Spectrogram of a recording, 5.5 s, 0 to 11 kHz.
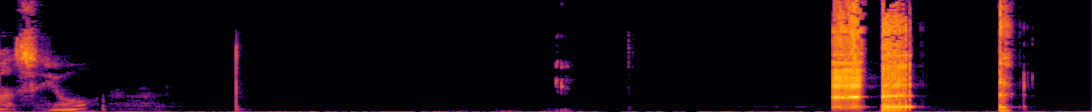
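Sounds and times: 
speech: 0.1 - 0.6
loud burp right against the microphone: 4.2 - 5.2.

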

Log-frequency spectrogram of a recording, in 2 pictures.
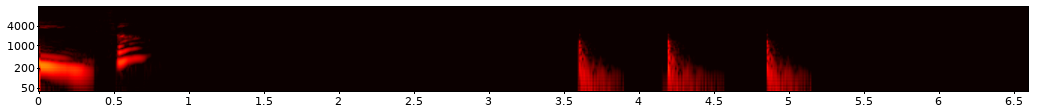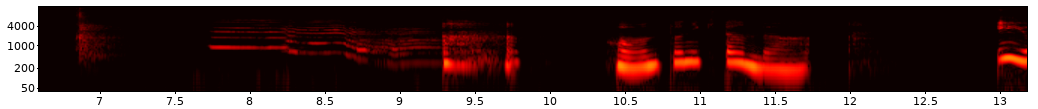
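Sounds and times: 
speech: 0.0 - 0.8, 10.4 - 11.8
slow knocking on the door of a private room: 3.6 - 5.2.

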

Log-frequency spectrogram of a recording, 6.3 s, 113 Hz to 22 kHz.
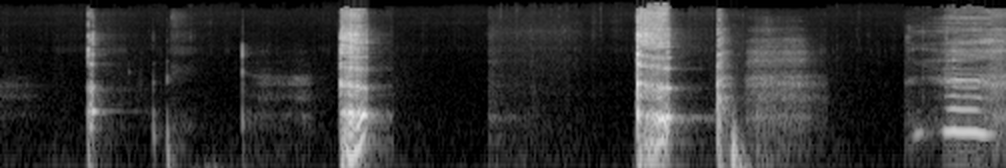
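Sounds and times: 
loud burps: 2.1 - 2.5, 4.0 - 4.4.

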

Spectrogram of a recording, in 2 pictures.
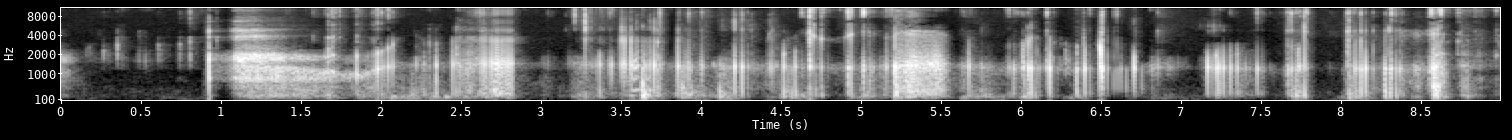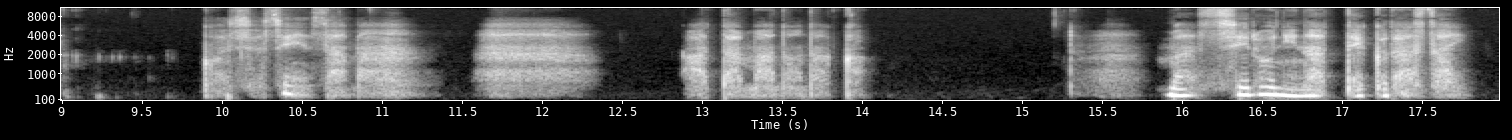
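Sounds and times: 
wet licking and smacking mouth sounds: 0.3 - 9.1
speech: 10.4 - 11.3, 15.9 - 17.7.

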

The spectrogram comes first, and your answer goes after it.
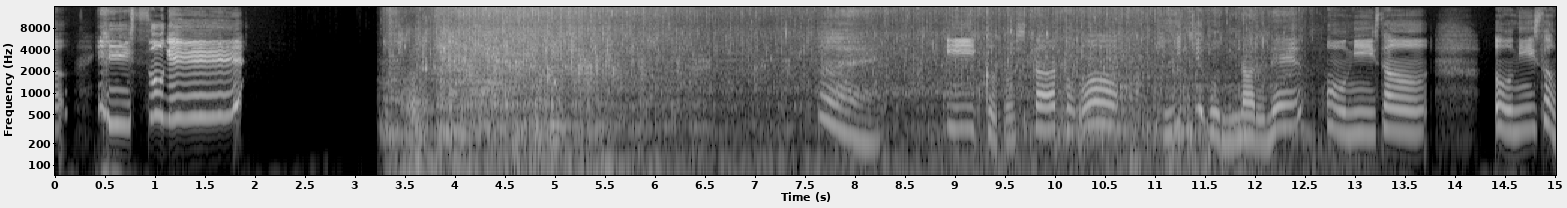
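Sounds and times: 
speech: 0.0 - 1.3, 9.4 - 15.0
toilet flushing: 3.2 - 12.8.

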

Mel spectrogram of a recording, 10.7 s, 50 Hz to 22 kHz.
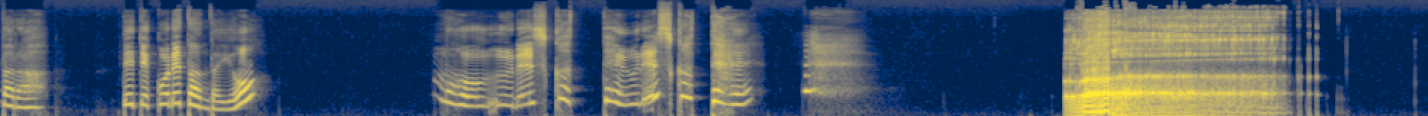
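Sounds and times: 
speech: 1.0 - 2.0, 3.3 - 6.2, 8.0 - 8.8
tiny gulps: 8.0 - 9.9
long loud deliberately performed voiced burp: 8.0 - 10.0.

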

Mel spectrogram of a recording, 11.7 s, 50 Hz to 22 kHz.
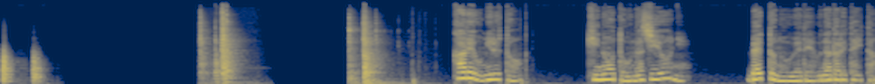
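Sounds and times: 
knocking on a wooden bedroom door: 0.0 - 0.7
speech: 6.1 - 7.1, 7.8 - 9.2, 10.0 - 11.6.

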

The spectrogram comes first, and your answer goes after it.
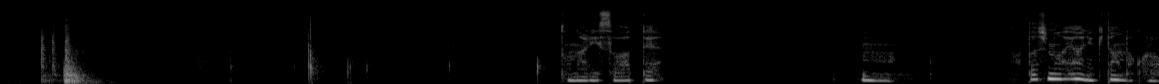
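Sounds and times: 
faint steady hiss: 0.0 - 11.5
door shutting with a solid thump: 0.4 - 1.1
speech: 5.7 - 6.7, 10.3 - 11.5.

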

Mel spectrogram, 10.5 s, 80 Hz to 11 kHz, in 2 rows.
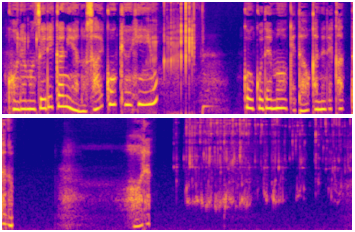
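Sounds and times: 
speech: 0.2 - 5.5, 7.2 - 7.6
top-grade wine pouring into a glass: 7.8 - 10.5.

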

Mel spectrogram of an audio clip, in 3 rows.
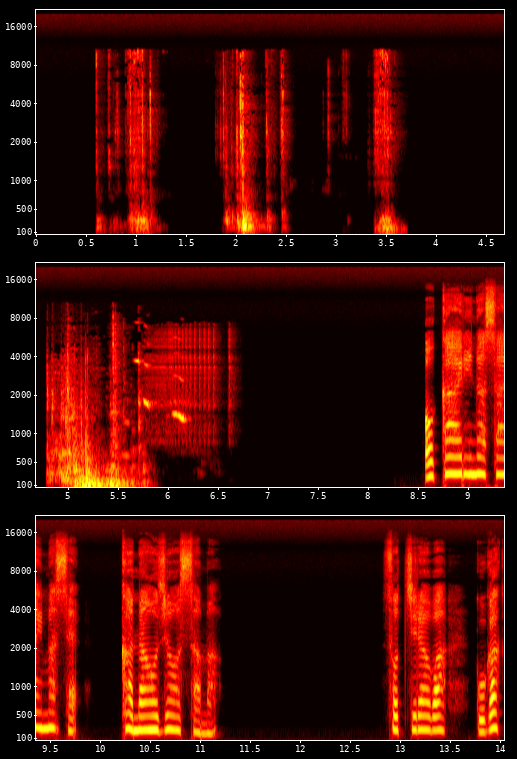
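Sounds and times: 
door lock clunks and clicks: 4.8 - 5.9
door creaking and rattling open: 4.8 - 6.7
speech: 8.6 - 11.2, 12.8 - 14.0.

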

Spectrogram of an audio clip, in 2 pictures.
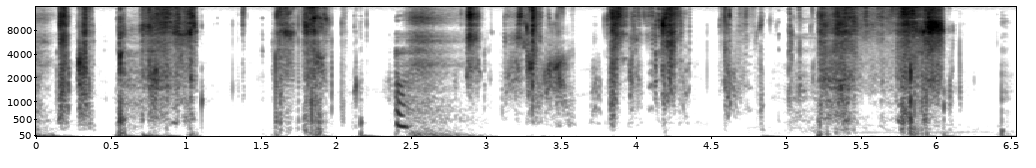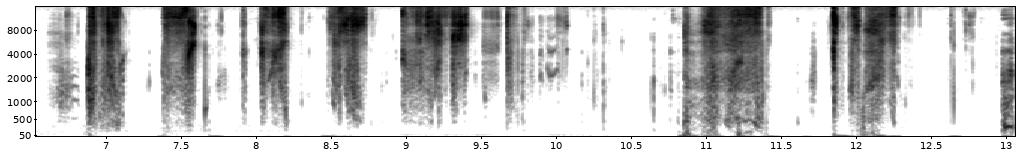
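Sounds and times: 
chocolate candy crunching while bitten and chewed: 0.2 - 12.9.

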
